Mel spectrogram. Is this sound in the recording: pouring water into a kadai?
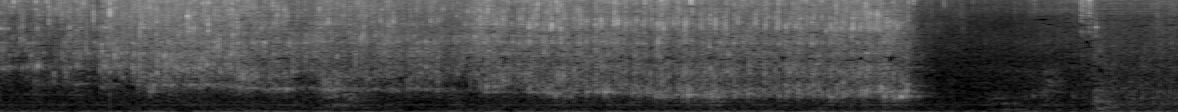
yes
